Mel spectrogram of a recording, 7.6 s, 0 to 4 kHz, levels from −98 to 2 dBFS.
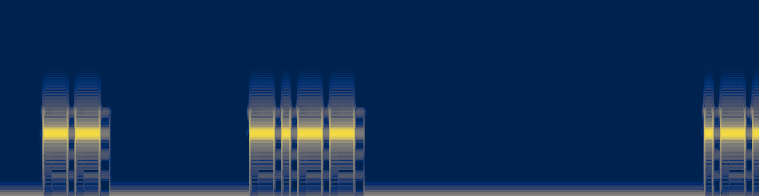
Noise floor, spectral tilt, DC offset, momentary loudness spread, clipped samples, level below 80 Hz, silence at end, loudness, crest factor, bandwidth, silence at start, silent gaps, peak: under -90 dBFS; -9 dB/octave; under 0.1%; 7 LU; under 0.1%; -72 dBFS; 0 s; -7 LUFS; 10 dB; 1.1 kHz; 0.4 s; none; 0 dBFS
